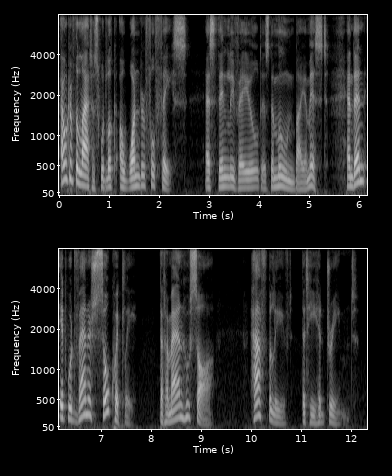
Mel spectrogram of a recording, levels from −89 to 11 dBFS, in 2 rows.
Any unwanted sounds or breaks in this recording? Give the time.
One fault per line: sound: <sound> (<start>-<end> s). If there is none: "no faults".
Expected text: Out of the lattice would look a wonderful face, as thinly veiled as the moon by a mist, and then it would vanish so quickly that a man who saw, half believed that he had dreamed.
no faults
